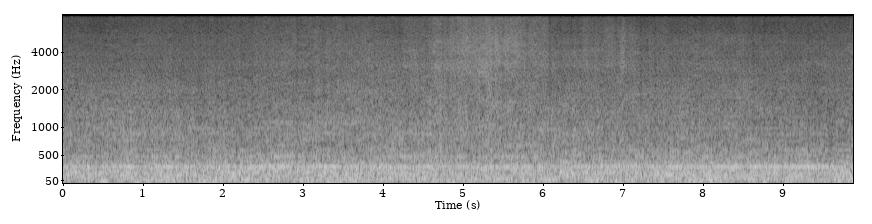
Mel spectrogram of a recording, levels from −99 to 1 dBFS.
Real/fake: fake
